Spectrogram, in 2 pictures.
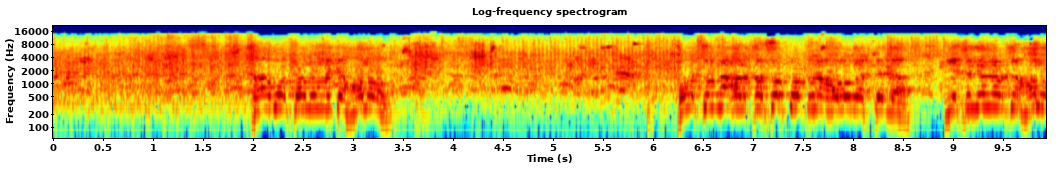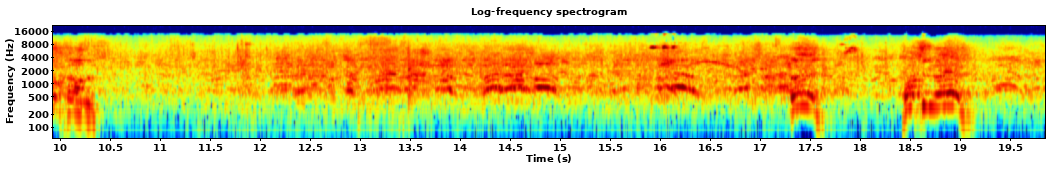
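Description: A large crowd of men murmurs and calls out outdoors.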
